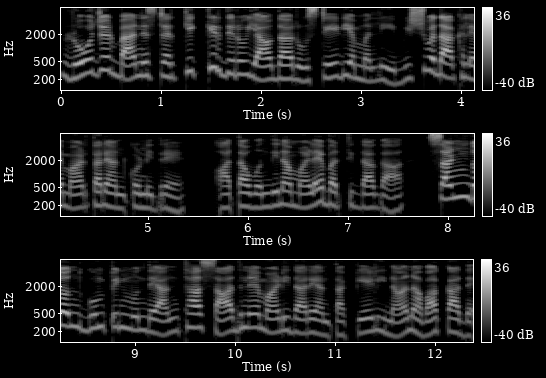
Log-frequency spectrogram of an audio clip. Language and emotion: Kannada, surprised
